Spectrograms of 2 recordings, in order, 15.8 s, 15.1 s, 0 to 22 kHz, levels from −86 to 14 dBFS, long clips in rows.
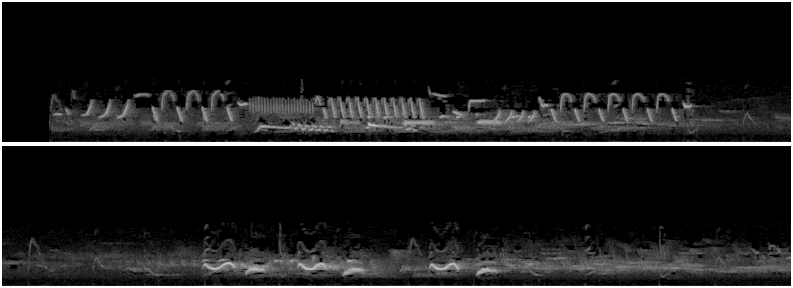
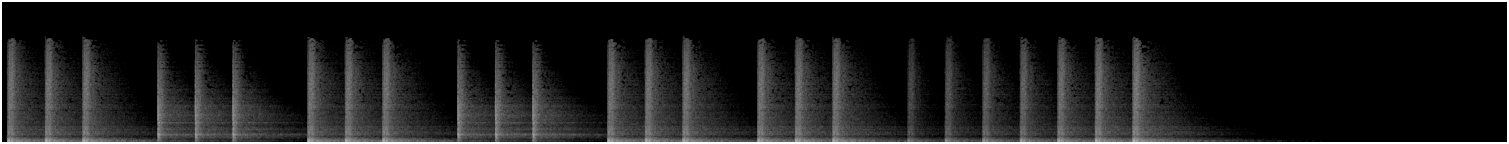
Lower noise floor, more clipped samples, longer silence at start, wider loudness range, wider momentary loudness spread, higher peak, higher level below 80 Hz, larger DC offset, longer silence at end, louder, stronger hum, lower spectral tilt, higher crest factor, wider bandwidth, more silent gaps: second, -55 dBFS vs -88 dBFS; neither; first, 0.5 s vs 0.05 s; first, 14 LU vs 3 LU; first, 22 LU vs 17 LU; first, -6 dBFS vs -10 dBFS; about the same, -68 dBFS vs -70 dBFS; neither; second, 0 s vs 3 s; first, -21 LUFS vs -32 LUFS; neither; second, 6.5 dB/octave vs -3 dB/octave; about the same, 20 dB vs 24 dB; second, 10 kHz vs 16.5 kHz; neither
